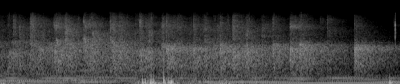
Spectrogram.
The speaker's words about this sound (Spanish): ¿Cuánto le ponen un aplauso a Dios por eso?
